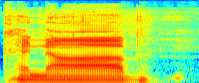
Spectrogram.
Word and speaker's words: Knaub: guest on today Haley pronouncing the K kenob how are you doing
